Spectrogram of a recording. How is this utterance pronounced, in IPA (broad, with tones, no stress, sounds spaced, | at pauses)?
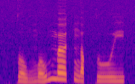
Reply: t̪ o˨˩ w m o˨˥ w m œː˥ t̚ ŋ ɐ˧ p̚ t̪ uː˧ j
